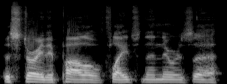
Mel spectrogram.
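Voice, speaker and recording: A man chatting on a podcast, halting and repeating words as he talks. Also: on the low side, level tone. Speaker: podcast guest. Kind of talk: casual chat.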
